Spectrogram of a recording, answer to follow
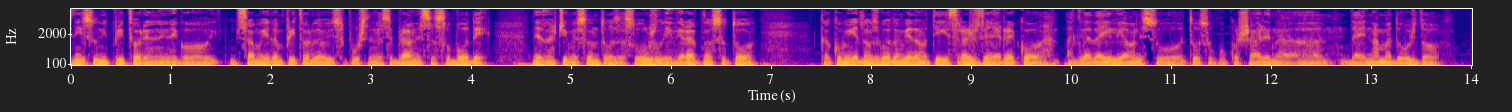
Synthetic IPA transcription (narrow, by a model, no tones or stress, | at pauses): niːsunipɾit̪ʋo̞ɾenine̞ɡo̞samoje̞d̪anpɾit̪ʋɾd̪oisu̥puʃt̪enid̪ase̞bɾaːnesaslˠobo̞d̪ḛ | ne̞znamt͡ʃiːmesuo̞nit̪oːzaslˠuːʒiliʋje̞ɾoat̪nosut̪oː | kakomieje̞d̪nomzɡo̞d̪omje̞d̪anod̪̚t̪iːxist̪ɾaʒit̪eʎaɾe̞koaɡled̪ailijao̞nisut̪oːsukukoʃaːɾinad̪aje̞namad̪o̞ːt͡ʃd̪o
